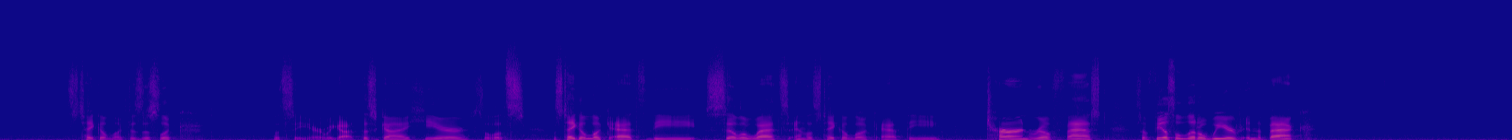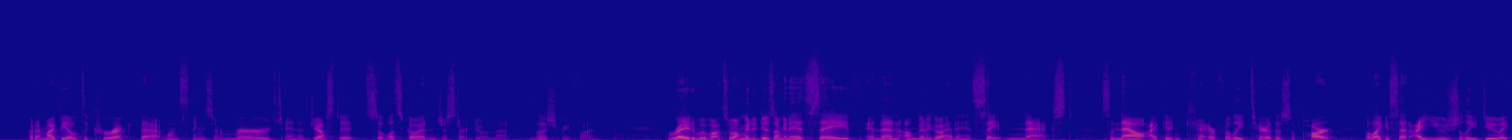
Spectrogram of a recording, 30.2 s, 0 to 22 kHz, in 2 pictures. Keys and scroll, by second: 4.6 s, 7.1 s, 9.0 s, 25.8 shift+f.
